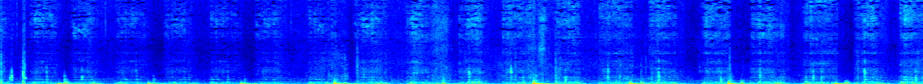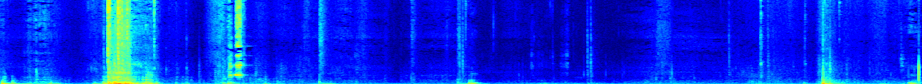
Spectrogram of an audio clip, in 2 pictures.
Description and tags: Favourite sound in livingroom of A.
home, house-recording, indoor, room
